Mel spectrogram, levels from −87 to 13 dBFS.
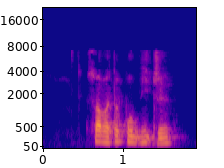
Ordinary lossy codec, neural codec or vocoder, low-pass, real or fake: MP3, 32 kbps; codec, 24 kHz, 1 kbps, SNAC; 7.2 kHz; fake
